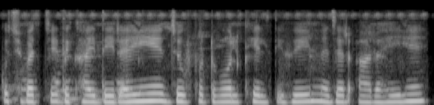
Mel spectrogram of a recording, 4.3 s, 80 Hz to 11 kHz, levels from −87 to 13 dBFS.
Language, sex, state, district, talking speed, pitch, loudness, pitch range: Hindi, female, Chhattisgarh, Bilaspur, 195 wpm, 205 Hz, -17 LUFS, 200-215 Hz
